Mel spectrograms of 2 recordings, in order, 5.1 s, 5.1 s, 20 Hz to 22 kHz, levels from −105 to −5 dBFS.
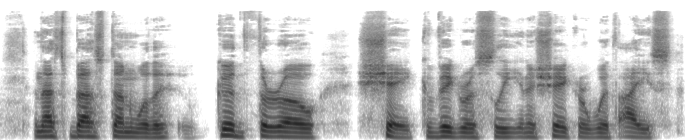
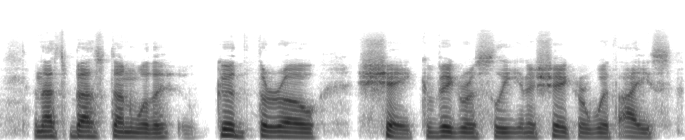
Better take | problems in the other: first | muffled; very; fading above 3 kHz

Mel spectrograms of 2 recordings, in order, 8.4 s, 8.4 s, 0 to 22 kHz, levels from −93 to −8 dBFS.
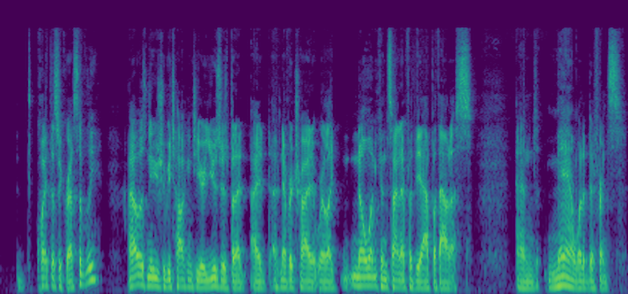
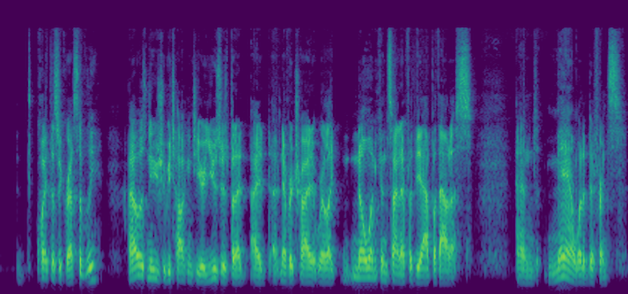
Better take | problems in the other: first | thin; very; fading below 300 Hz

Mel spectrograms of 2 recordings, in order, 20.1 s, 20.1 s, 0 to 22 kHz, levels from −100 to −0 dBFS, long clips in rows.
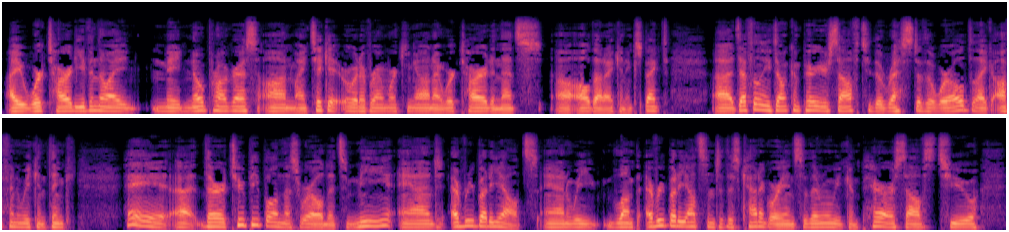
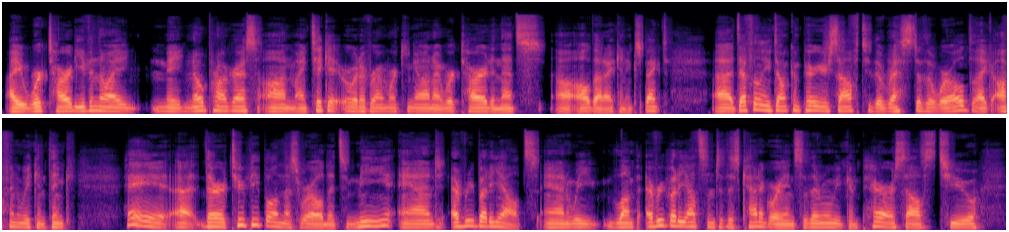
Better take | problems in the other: second | garbled, watery; badly; slightly in the second

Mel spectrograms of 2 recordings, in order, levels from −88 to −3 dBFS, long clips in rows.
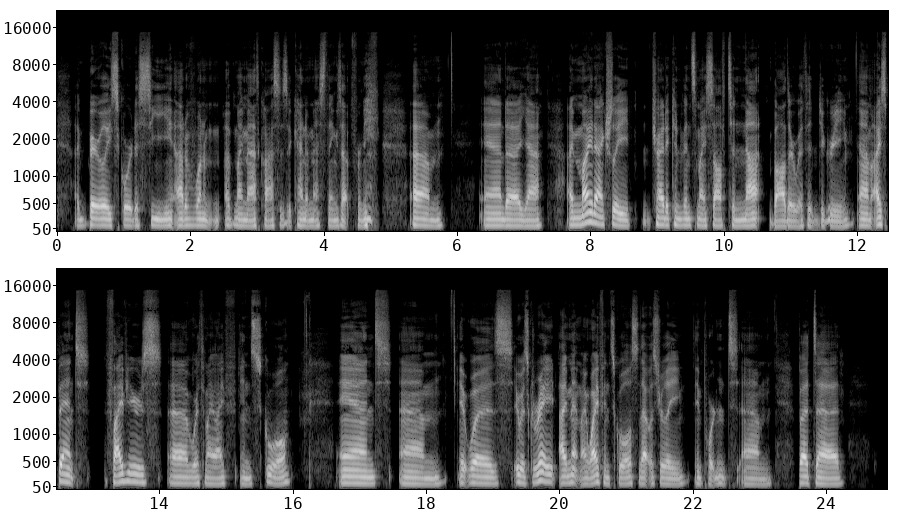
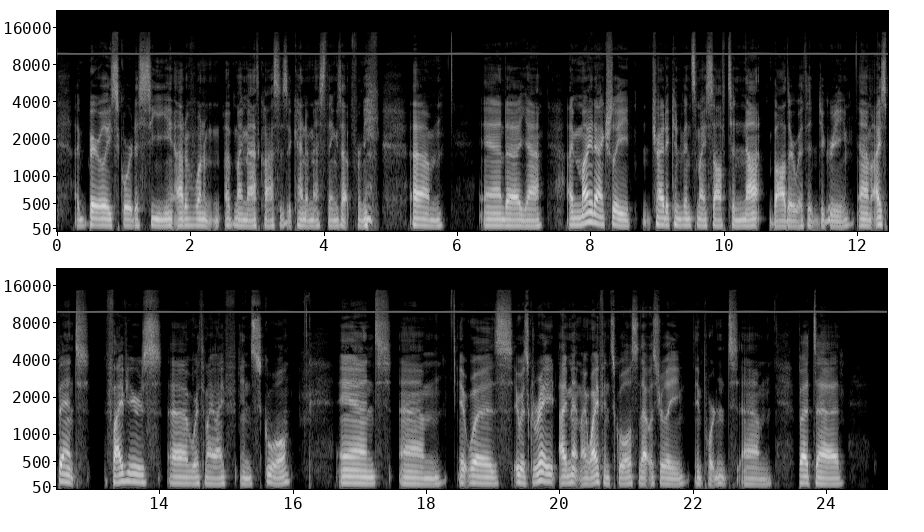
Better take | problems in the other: first | high-pitched whine; faint; throughout; 10 kHz, 20 dB below the speech

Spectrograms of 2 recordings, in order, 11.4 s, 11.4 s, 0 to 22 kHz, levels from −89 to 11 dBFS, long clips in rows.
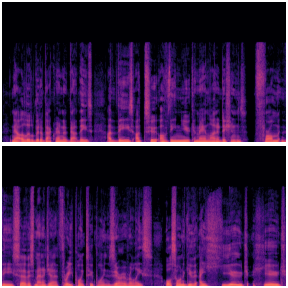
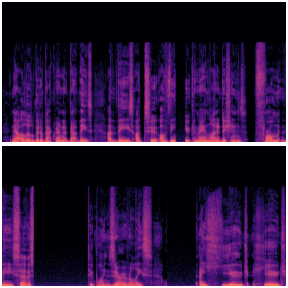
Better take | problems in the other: first | audio cutting out; at 3.5 s, at 6.5 s for 1 s and at 9 s for 0.5 s

